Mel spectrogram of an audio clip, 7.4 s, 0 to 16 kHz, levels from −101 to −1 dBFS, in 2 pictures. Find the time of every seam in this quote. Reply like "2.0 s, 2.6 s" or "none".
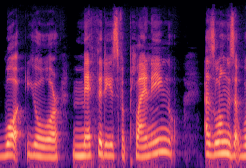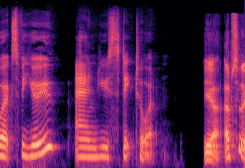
none

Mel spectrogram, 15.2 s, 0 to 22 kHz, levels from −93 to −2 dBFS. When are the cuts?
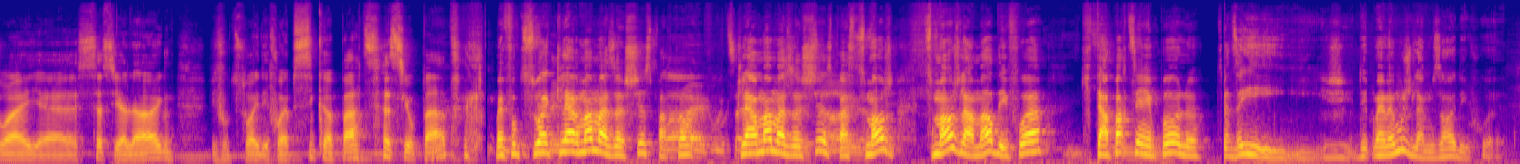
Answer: none

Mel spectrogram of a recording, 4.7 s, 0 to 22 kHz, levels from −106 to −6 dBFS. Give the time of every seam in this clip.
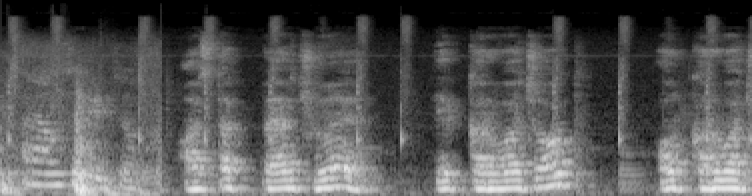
1.0 s

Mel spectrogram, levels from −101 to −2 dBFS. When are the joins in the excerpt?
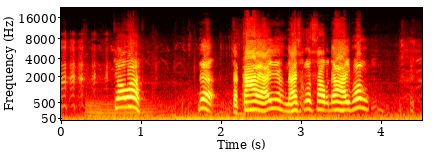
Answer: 1.5 s

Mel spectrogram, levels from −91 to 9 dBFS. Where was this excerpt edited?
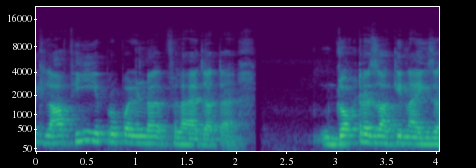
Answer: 2.5 s

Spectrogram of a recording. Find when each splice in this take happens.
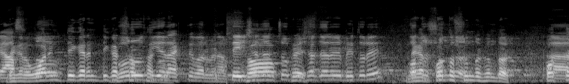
2.2 s

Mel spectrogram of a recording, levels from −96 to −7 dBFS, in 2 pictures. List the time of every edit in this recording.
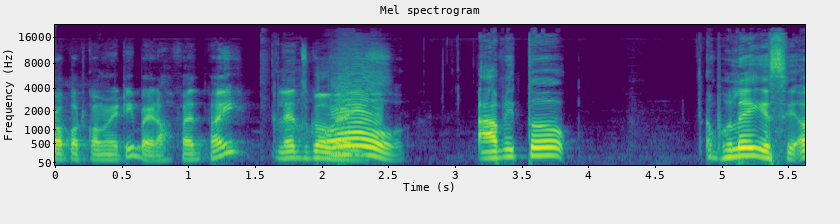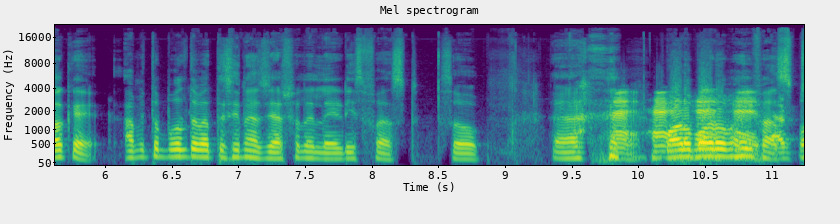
1.5 s, 6.0 s

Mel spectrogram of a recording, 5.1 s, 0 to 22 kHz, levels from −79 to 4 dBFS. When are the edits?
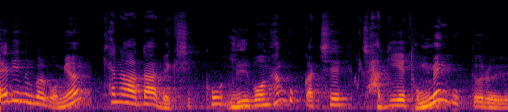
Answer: none

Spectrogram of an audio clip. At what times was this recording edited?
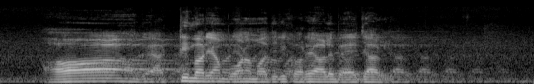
none

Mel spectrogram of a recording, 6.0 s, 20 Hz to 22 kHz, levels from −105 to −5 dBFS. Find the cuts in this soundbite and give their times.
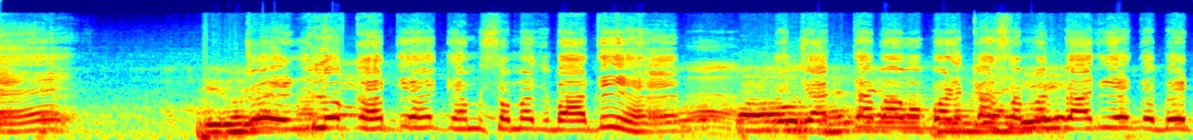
1.5 s

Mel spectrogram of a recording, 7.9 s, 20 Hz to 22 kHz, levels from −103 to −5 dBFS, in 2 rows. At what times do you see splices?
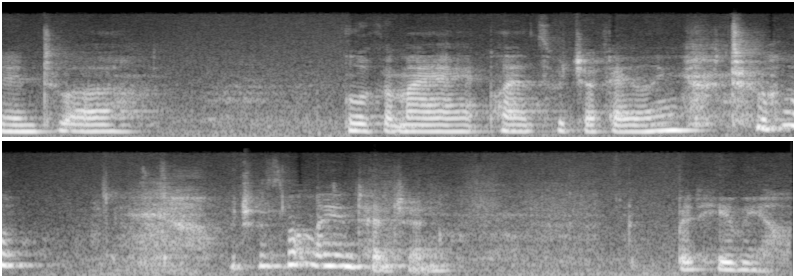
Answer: none

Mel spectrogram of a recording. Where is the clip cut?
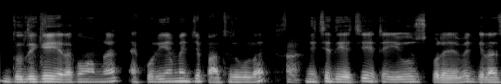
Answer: none

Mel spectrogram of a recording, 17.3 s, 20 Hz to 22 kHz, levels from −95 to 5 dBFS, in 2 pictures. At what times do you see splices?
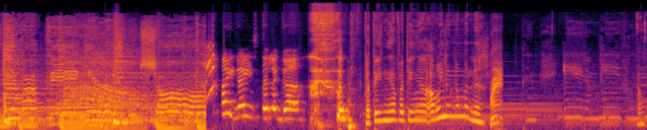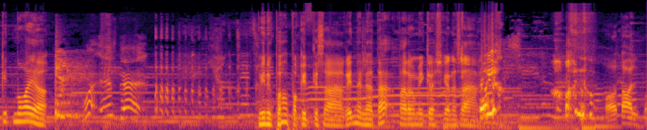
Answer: none

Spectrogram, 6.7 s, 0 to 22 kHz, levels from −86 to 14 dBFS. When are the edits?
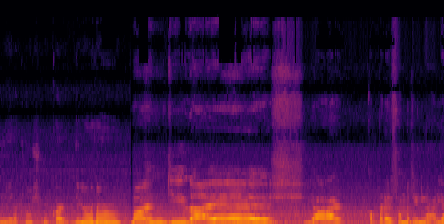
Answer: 1.9 s

